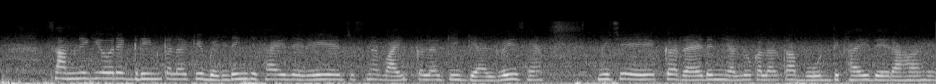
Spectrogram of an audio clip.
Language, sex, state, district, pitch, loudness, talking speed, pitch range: Hindi, female, Chhattisgarh, Raigarh, 220 Hz, -17 LUFS, 200 wpm, 205-240 Hz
